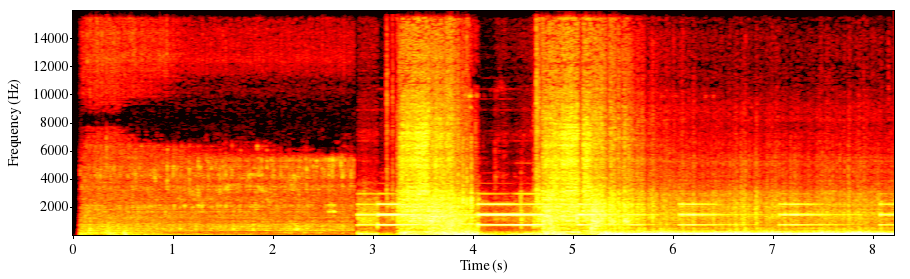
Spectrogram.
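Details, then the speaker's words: 2001 Ford Ranger, rebuilt 4.0 engine after sitting 2.5 years, first start after adding half a gallon of fuel (tank was empty): catches and settles into a steady, even run, low rumble, no knocks or ticks; needs coolant, has oil, sounded good. "I know it's got oil. I mean, it sounded good."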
